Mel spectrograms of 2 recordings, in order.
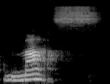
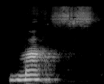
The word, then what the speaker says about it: mars: E às vezes a gente pronuncia assim, como na palavra março, que a gente fala mars, mars.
